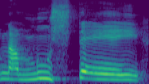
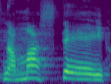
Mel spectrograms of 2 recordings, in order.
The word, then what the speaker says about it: namaste: People were coming on like, dude, it's not namaste, it's namaste.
